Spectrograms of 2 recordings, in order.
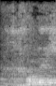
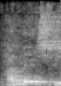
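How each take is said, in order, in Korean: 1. 첫 자음은 목에서 거칠게 긁히는 소리예요. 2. 첫 자음은 부드럽고 가벼운 h예요. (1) "그러니까 하메시 해야 되거든요" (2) "이걸 만약에 이 발음으로 하메시 이러면은 못 알아들어요"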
